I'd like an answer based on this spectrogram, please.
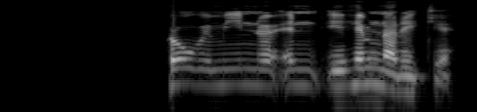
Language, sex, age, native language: Icelandic, female, 30-39, Icelandic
